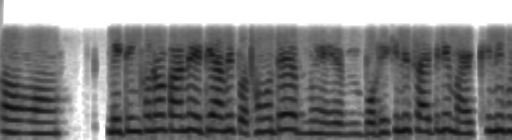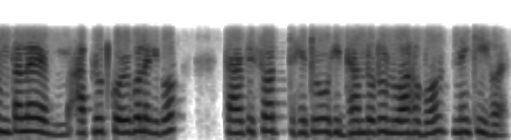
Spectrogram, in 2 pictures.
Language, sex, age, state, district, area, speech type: Assamese, female, 18-30, Assam, Dhemaji, rural, conversation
